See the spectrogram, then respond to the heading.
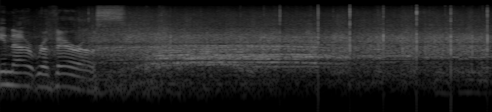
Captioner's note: audience applauding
